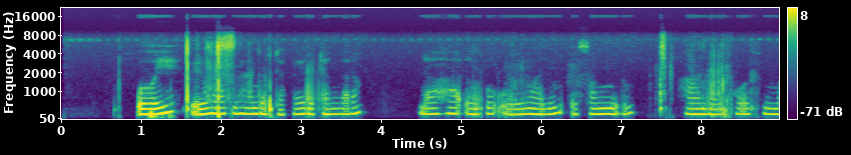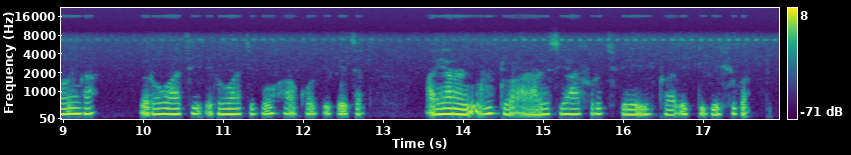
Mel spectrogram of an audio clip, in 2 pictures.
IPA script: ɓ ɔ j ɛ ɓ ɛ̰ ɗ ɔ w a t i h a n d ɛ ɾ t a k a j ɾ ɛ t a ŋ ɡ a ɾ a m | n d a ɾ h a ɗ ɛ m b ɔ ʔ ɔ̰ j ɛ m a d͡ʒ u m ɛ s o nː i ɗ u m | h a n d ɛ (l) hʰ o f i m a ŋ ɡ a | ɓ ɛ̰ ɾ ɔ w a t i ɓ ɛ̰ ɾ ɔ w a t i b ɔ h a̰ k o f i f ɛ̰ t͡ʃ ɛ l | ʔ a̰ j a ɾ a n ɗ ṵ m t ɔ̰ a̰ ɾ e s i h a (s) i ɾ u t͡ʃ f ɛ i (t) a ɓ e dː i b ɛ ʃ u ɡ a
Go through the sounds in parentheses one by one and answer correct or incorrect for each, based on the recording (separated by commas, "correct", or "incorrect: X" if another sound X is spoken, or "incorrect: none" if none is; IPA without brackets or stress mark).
incorrect: ɾ, incorrect: f, incorrect: k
